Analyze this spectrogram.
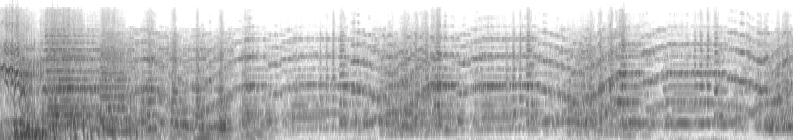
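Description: A horse whinnies loudly and repeatedly, its cries sliding up and down in pitch, while heavy galloping hoofbeats thud underneath during the first few seconds, with no voices; the horse is breaking loose from its rider in a Lone Ranger radio drama.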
